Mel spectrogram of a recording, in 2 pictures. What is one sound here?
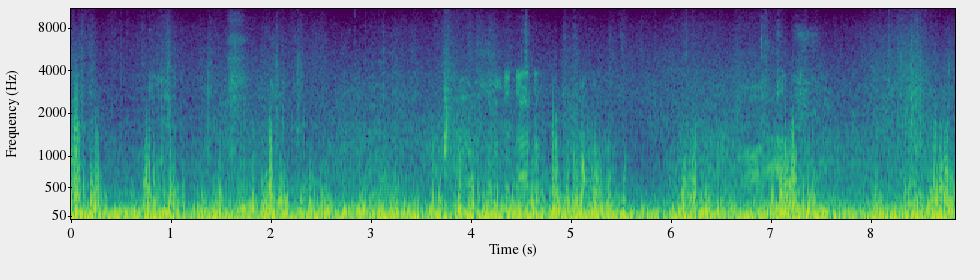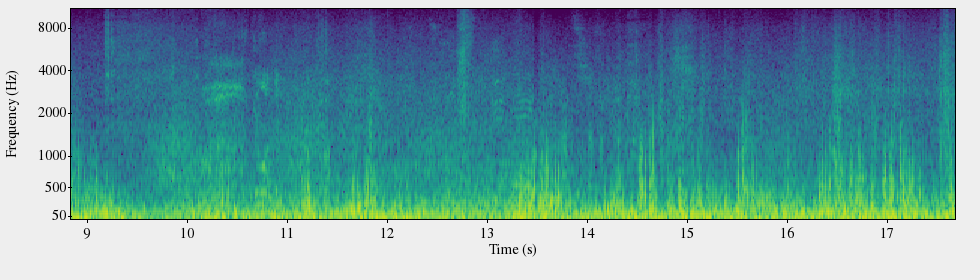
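Two young men talk casually up close.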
